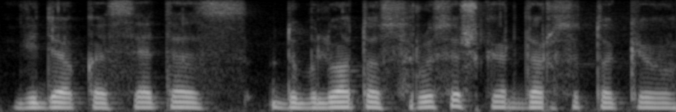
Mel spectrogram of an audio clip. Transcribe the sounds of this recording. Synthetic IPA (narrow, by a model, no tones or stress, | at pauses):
ʋʲɪd̪ʲɛjoːkɐsʲɛt̪ʲesd̪ʊbʲlʲuɔt̪oːsɾʊsʲɪʃkɐɪɪɾd̪ɐɾsʊt̪oːkʲʊ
